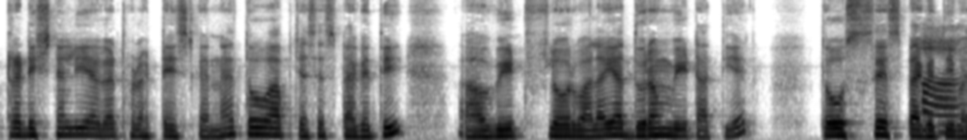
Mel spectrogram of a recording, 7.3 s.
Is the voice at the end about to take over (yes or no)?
yes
